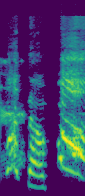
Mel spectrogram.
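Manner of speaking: high, shocked exclamation; shocked friend. Retold or imitated. Mocking her friend's shocked reaction, high and surprised. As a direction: mimic her stunned outburst. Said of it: "Girl, you was like".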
